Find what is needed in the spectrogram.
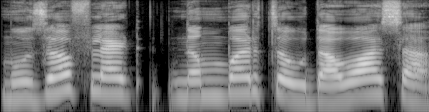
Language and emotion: Goan Konkani, neutral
